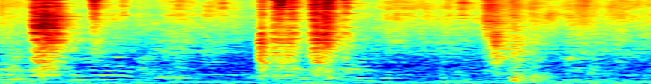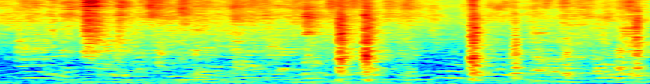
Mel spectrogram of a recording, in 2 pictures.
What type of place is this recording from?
restaurant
